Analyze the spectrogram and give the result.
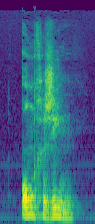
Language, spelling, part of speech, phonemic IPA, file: Dutch, ongezien, adjective, /ˌɔŋɣəˈzin/, Nl-ongezien.ogg
- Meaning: unseen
